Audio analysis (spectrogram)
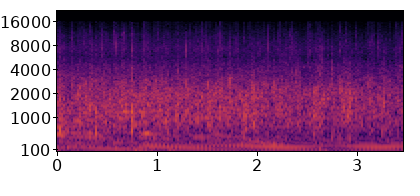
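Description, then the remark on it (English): A church audience claps for the worship team in a dense, continuous wash of applause that holds at an even level for several seconds, with a low sustained hum or organ-like tone underneath. “Let's give another round of applause to our worship team.”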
